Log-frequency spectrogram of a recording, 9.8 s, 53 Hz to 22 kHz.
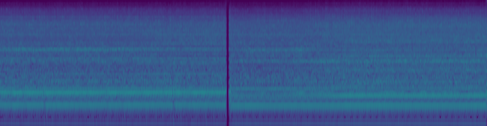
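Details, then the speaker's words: Coleman Powermate 6250 generator (PM0545007.01), Briggs & Stratton GenPower 305 10 HP OHV engine, first run after tune-up and reassembly while warming up before an oil change: steady even drone, no hunting or surging; runs well but wants a little choke. "All right, seemed to run pretty well. Seemed to want a little bit of choke, which is probably about as good as we're gonna get with this carb."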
